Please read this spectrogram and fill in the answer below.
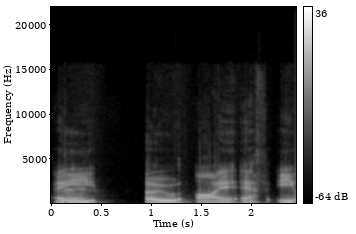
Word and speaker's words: Aoife: I know I know somebody called Aoife, but it's not spelled how you'd pronounce it phonetically. It's like A O I F E or something.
